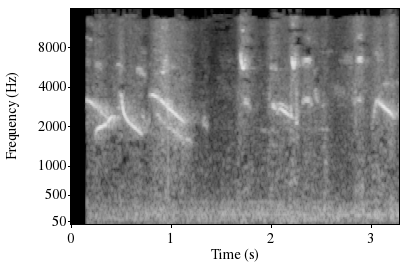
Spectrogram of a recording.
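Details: Green-winged saltator singing, used to stir other saltators into song: loud whistled phrases sliding downward, several slurred notes in quick succession, then brief sharp high notes after a short pause.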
